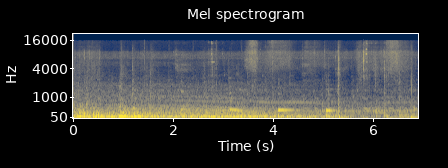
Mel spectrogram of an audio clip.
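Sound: car driving past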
